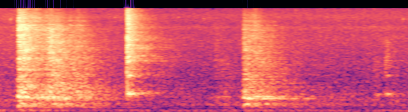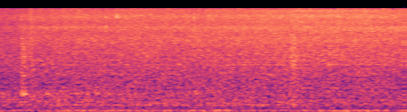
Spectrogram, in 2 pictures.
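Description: Handling noises at a sewing table: a clattering knock followed by two sharper knocks within the first two seconds, then only a steady low background rumble.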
